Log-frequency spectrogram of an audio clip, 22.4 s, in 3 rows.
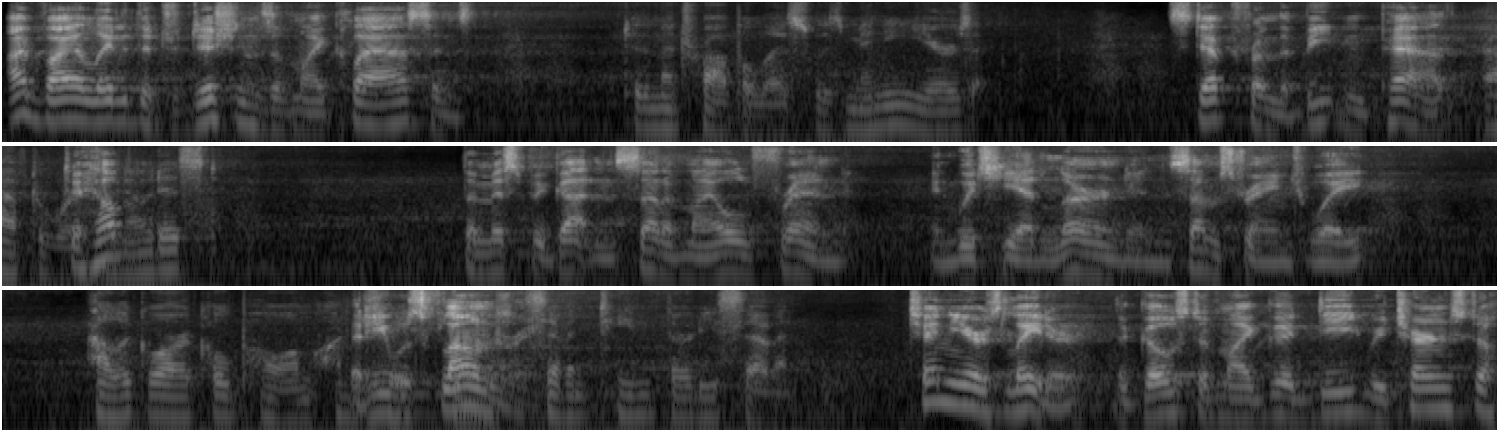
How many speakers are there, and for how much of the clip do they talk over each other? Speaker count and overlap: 2, about 9%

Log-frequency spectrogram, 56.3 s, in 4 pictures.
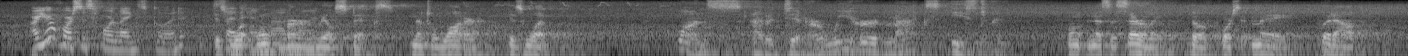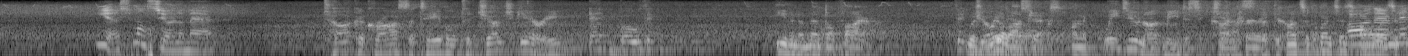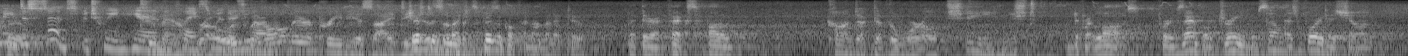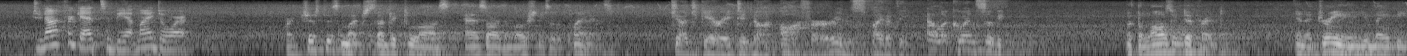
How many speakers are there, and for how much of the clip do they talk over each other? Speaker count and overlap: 3, about 14%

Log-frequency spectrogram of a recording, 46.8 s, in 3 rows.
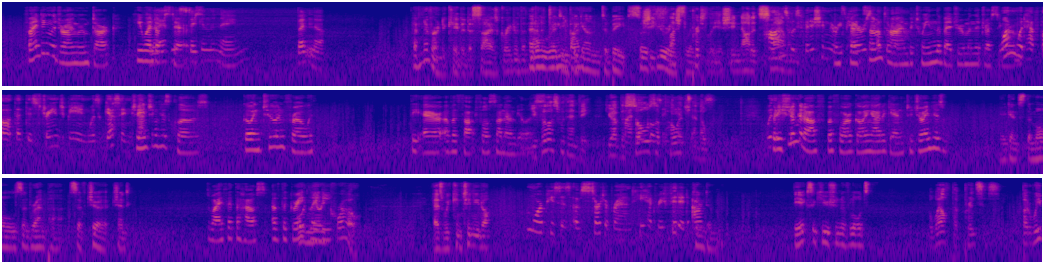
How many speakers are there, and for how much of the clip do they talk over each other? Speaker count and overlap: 6, about 19%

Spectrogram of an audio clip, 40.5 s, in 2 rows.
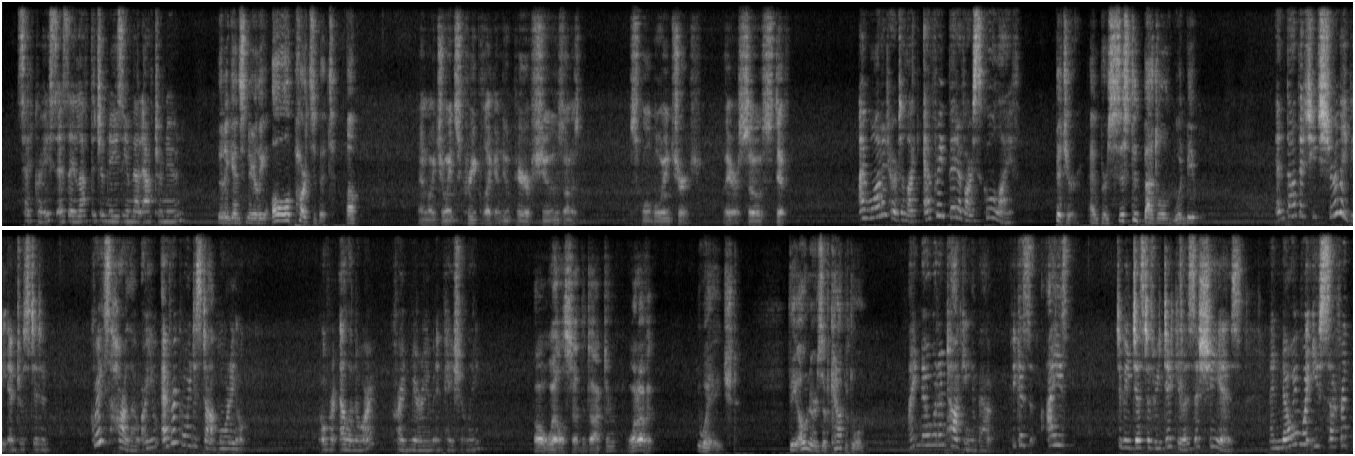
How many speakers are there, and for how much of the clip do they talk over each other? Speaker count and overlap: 3, no overlap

